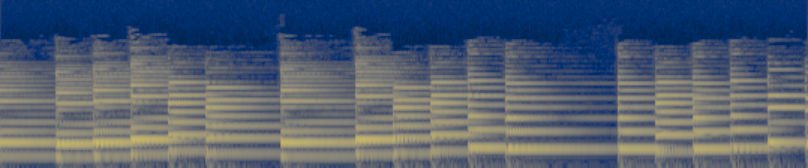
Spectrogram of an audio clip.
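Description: Music: a piano-like keyboard melody, single notes and pairs of notes struck about two or three times a second, each ringing and fading before the next.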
